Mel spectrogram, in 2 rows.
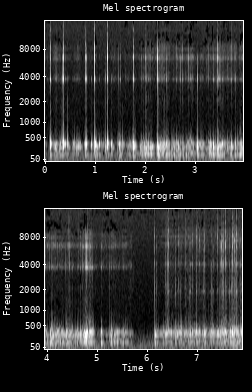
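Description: Long acrylic nails tap and scratch the sides and top of a hollow red textured plastic cup placed over the microphone. Sharp clicking taps mix with a muffled, boomy scratching that resonates around 340 Hz, with faint high ticks above. The sound briefly drops to near silence before a steady scratching resumes.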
